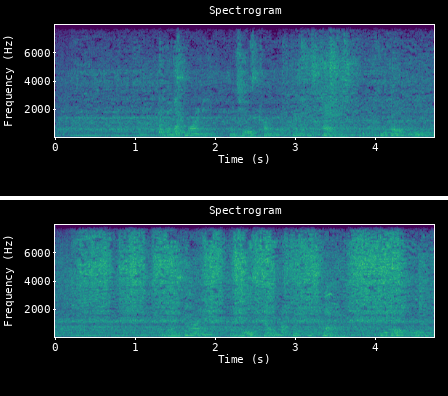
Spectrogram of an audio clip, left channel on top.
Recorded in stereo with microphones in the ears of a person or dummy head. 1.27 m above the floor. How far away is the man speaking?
About 7 m.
